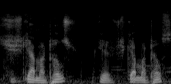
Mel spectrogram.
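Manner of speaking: very hushed, quiet, meek pleading tone. A speaker retells what a man said to him, imitating a meek voice. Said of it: "very meek".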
